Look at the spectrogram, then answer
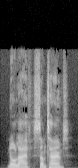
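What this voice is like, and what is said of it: Terrible Ted Lasso impression. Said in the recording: “terrible Ted Lasso impression”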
